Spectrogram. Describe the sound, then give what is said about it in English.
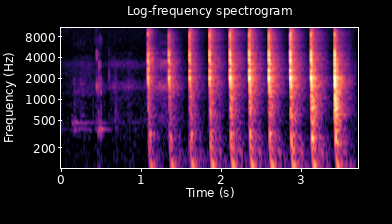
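A hammer drives a nail with about ten sharp, evenly spaced blows, each a bright metallic strike with a short ring, fairly loud after a quiet start. “It's a hammer nailing something in.”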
